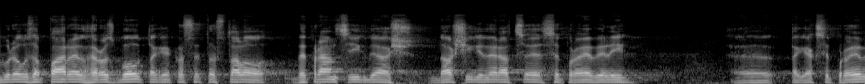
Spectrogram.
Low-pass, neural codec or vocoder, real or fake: 10.8 kHz; codec, 44.1 kHz, 7.8 kbps, DAC; fake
